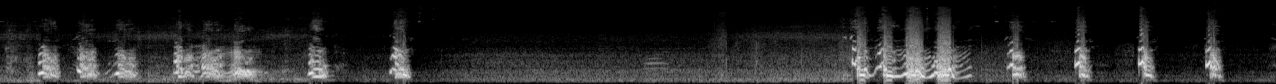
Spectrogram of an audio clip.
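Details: Barking bursts from Gunner, a coonhound mix defending his family inside a car wash: a quick series of sharp barks, a lull filled with washing machinery hiss, then a fresh volley of loud, evenly spaced barks.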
